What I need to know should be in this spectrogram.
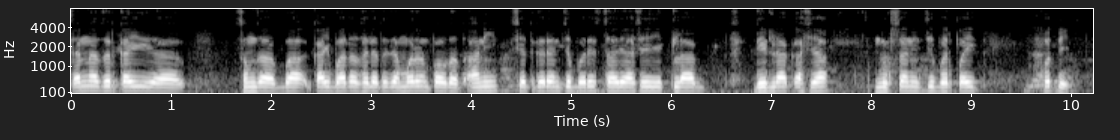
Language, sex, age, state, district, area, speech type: Marathi, male, 30-45, Maharashtra, Hingoli, urban, spontaneous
